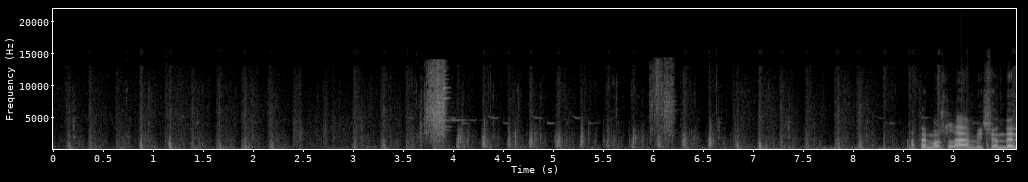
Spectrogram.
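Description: Footsteps rustle quickly through dry grass.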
